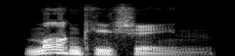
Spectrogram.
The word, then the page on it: monkeyshine: British English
